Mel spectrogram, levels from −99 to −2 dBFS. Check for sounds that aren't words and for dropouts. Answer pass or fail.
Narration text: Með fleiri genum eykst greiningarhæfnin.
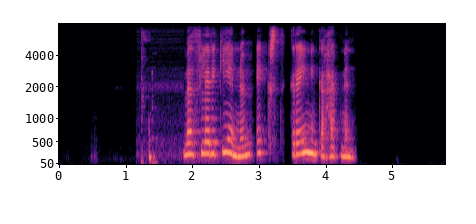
fail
